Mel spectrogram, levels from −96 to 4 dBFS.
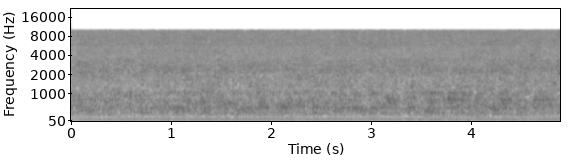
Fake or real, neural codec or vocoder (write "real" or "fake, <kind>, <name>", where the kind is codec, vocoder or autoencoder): real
